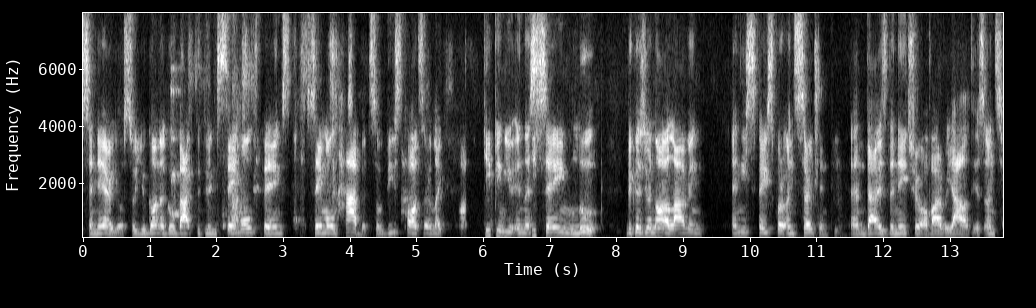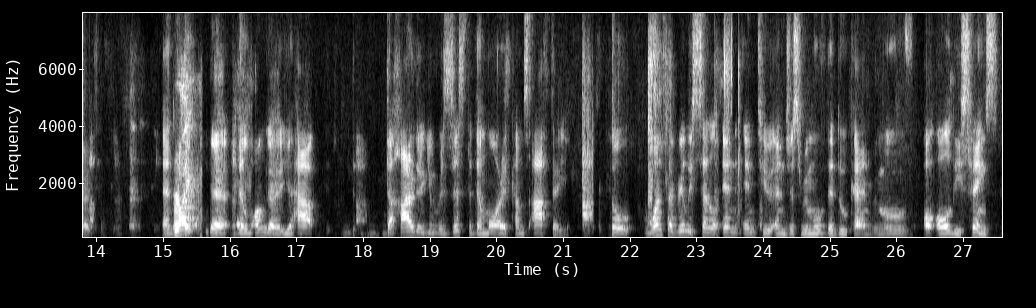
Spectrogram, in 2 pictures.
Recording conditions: video call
